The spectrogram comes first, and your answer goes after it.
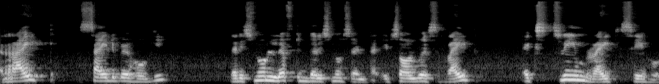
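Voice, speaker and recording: Lively intonation from a man with a fairly high pitch, at a moderate pace. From Tamil Nadu, India. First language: Tamil (speaking Hindi). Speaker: political commentator. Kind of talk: political commentary monologue. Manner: halting, with fillers.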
